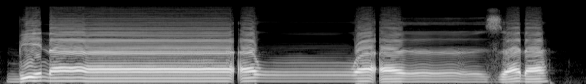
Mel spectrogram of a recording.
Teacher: Kalau di sini huruf setelahnya adalah huruf wau, maka tanwinnya kita masukkan kepada huruf wau kemudian ditahan gunahnya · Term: idgam bighunah, idgham bi gunnah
